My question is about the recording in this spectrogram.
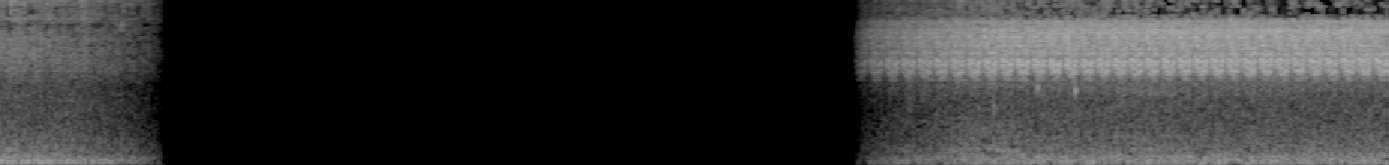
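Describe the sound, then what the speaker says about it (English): Cicadas drone in summer fields along a morning walk toward a pond, a loud continuous buzzing that cuts out into near silence and then swells back steadily and strongly. "If you listen to this, you can hear the cicadas."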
